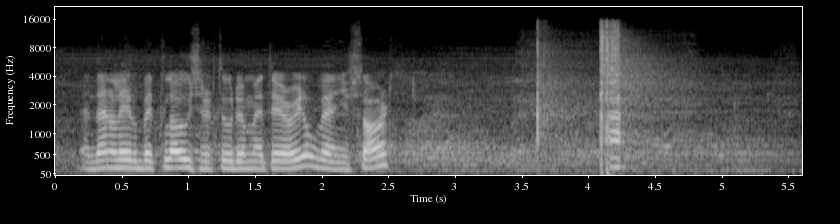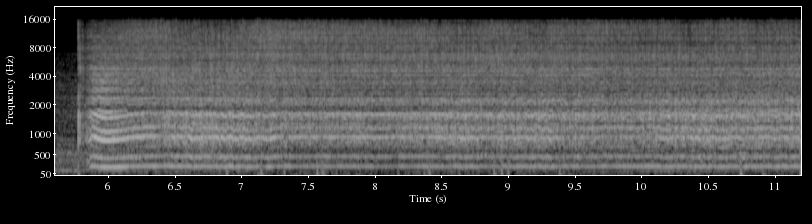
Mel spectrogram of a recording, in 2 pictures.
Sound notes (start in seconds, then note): 5.7 welding machine starting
